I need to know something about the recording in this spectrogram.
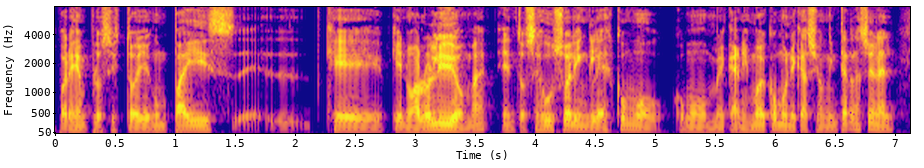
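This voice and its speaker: A man living abroad, telling stories in a relaxed, casual conversation. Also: fairly low pitch, fairly quick. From Venezuela. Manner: relaxed storytelling, asks partner's view.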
